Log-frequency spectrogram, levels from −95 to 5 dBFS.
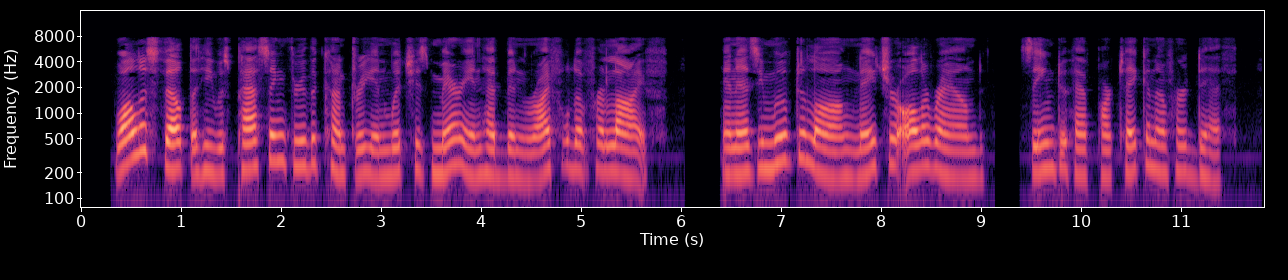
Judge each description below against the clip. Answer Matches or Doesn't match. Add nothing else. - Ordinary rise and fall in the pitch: Matches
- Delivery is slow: Doesn't match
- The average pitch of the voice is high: Matches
